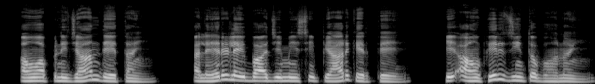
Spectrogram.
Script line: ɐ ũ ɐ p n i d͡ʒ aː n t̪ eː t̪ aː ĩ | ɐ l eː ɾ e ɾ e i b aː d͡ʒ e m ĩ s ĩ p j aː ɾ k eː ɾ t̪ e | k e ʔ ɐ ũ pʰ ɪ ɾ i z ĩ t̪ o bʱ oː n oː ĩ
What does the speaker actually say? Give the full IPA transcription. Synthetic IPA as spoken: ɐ ũ ɐ p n i d͡ʒ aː n d̪ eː t̪ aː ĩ | ɐ l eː ɾ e l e i b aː d͡ʒ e m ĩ s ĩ p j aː ɾ k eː ɾ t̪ e | k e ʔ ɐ ũ pʰ ɪ ɾ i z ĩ t̪ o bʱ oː n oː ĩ

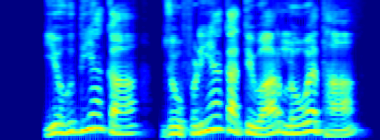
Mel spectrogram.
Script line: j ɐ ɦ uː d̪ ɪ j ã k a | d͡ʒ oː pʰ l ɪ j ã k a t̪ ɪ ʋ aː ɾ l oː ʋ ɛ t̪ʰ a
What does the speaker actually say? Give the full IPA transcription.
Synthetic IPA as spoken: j ɐ ɦ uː d̪ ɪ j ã k a | d͡ʒ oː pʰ ɽ ɪ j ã k a t̪ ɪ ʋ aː ɾ l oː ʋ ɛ t̪ʰ a

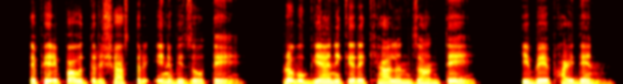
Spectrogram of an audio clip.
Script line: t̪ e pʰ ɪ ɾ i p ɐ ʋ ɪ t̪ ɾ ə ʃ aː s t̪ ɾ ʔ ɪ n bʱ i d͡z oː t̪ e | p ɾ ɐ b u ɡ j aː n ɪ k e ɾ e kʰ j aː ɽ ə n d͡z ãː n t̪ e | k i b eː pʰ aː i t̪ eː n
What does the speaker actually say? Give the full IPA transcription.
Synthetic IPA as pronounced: t̪ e pʰ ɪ ɾ i p ɐ ʋ ɪ t̪ ɾ ə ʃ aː s t̪ ɾ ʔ ɪ n bʱ i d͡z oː t̪ e | p ɾ ɐ b u ɡ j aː n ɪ k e ɾ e kʰ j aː l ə n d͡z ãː n t̪ e | k i b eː pʰ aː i d̪ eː n

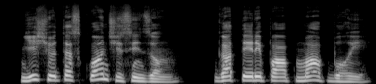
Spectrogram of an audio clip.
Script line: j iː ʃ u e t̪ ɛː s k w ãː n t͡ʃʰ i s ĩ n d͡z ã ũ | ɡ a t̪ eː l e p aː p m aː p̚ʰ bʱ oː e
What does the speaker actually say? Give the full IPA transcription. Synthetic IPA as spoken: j iː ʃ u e t̪ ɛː s k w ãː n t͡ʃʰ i s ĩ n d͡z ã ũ | ɡ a t̪ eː ɾ e p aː p m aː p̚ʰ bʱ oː e

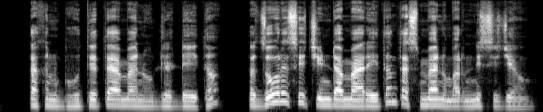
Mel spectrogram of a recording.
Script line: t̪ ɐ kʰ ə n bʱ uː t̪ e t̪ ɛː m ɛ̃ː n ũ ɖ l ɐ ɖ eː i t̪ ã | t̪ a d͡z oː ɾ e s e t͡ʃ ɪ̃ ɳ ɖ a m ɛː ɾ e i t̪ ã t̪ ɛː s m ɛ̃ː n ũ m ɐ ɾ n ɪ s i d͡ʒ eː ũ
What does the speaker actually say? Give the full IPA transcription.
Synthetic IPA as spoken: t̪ ɐ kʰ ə n bʱ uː t̪ e t̪ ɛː m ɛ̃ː n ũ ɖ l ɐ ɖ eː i t̪ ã | t̪ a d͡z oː ɾ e s e t͡ʃ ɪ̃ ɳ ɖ a m ɛː ɾ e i t̪ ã t̪ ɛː s m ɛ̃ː n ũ m ɐ ɾ n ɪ s i d͡ʒ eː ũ

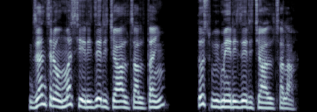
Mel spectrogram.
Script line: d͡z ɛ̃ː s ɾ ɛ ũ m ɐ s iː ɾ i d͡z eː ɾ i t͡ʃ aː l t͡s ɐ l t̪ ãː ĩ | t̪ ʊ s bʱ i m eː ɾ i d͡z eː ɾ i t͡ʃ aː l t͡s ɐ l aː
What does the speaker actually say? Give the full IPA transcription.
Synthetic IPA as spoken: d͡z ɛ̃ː s ɾ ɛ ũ m ɐ s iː ɾ i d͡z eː ɾ i t͡ʃ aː l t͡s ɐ l t̪ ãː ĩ | t̪ ʊ s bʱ i m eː ɾ i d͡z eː ɾ i t͡ʃ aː l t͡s ɐ l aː

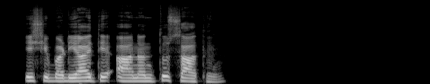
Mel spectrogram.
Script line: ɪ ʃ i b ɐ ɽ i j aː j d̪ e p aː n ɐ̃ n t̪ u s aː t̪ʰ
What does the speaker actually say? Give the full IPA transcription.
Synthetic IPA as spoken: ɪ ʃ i b ɐ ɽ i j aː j t̪ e ʔ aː n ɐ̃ n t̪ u s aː t̪ʰ

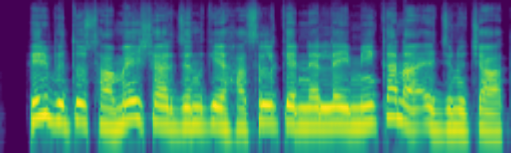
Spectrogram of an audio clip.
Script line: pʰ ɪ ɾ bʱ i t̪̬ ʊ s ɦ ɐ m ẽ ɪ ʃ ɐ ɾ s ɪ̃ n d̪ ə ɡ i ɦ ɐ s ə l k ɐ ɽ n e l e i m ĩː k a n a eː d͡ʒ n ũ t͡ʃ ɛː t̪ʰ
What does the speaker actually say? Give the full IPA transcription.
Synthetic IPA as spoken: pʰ ɪ ɾ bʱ i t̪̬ ʊ s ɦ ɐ m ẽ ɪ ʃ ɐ ɾ z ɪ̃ n d̪ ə ɡ i ɦ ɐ s ə l k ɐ ɾ n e l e i m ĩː k a n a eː d͡ʒ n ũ t͡ʃ aː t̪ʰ

